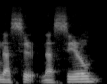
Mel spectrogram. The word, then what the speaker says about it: Nasirildeen: Nasirildeen.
